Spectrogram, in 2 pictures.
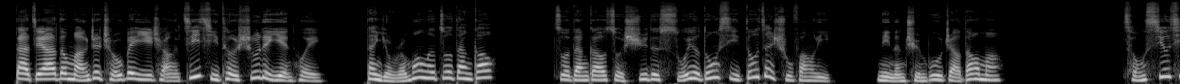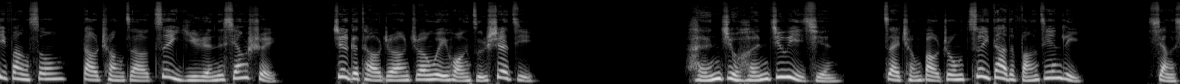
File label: VO Young Chinese (Calm)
